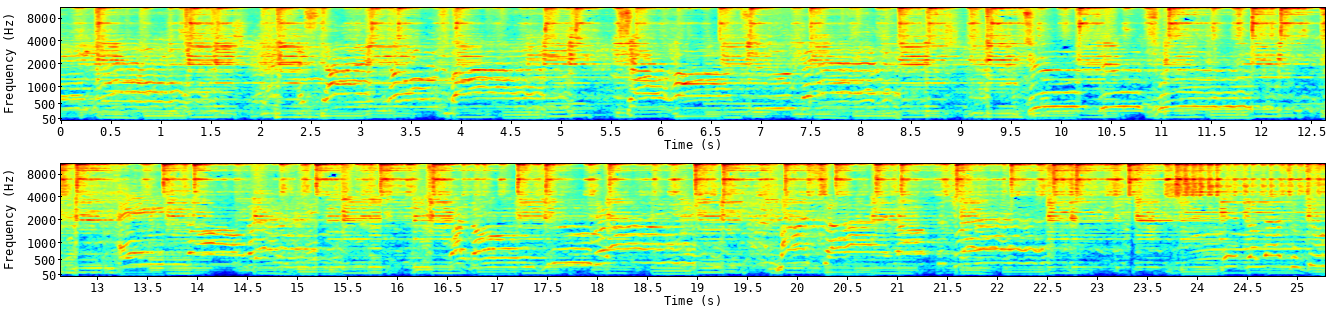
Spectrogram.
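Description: Live band playing an instrumental break: electric guitar lead with bending, sliding notes over bass guitar and drums. A hand-shaken jingling percussion instrument rattles along throughout.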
